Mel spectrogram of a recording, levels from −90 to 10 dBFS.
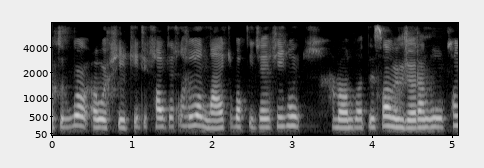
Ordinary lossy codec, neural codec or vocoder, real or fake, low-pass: none; autoencoder, 22.05 kHz, a latent of 192 numbers a frame, VITS, trained on one speaker; fake; 7.2 kHz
